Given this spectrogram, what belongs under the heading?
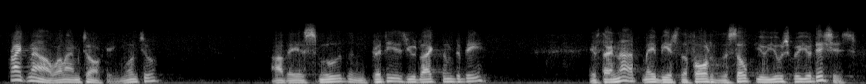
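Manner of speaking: usual speaking voice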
